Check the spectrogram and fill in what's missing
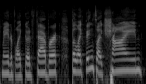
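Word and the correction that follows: Shein: Is that how you say it? – Sheen. Sheen.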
